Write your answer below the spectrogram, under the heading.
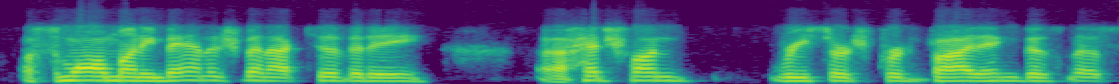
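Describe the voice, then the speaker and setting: A man speaking as a podcast guest, explaining financial markets in a measured, conversational way, in short phrases. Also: mid-range voice, no echo. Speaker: interview guest, macro research strategist and investment adviser. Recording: narrow phone-like sound, dry.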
